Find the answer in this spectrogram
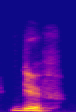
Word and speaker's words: GIF: it's GIF I said the guy who designed it says it's pronounced like the peanut butter but most people pronounce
